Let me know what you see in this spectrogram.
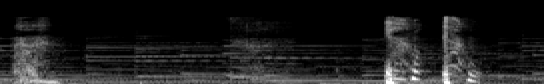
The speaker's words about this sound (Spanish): y les pido perdón por el ataque de tos que me dio. no sé por qué. Ay, en plena visualización, pero bueno.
